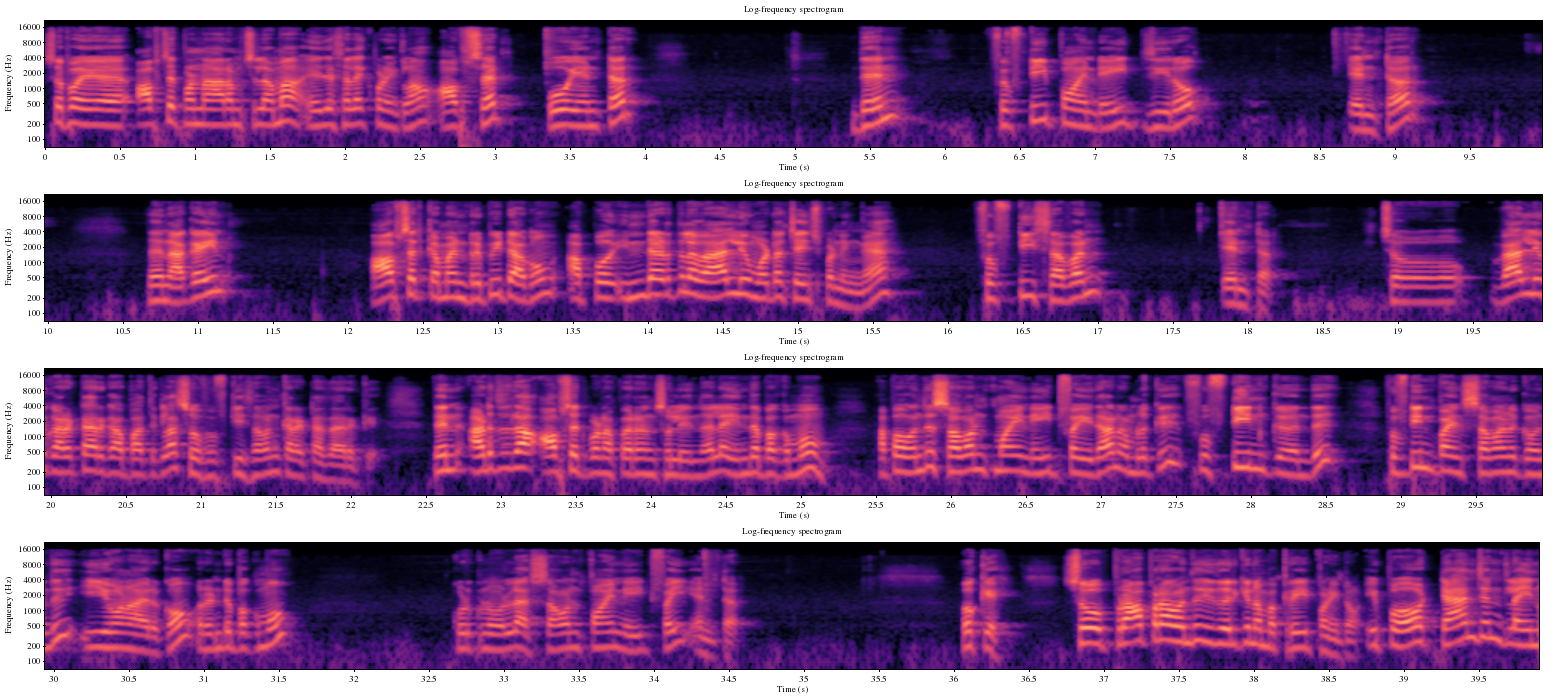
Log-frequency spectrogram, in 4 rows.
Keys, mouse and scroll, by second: 1.0 double click, 2.1 typing, 3.3 Return, 5.9-7.4 typing, 8.6 Return, 8.6 BackSpace, 16.2 typing, 25.6-27.3 typing, 32.9-34.5 typing, 35.2 Escape, 35.7 middle click, 37.1 scroll up 1, 39.7 middle click.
